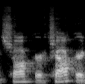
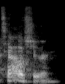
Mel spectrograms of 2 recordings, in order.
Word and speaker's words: Tschacher: We had a great show with Tschacher, not Tschacher. Tschacher, not Tschacher. It's spelled pretty much the same, but I think it's different.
